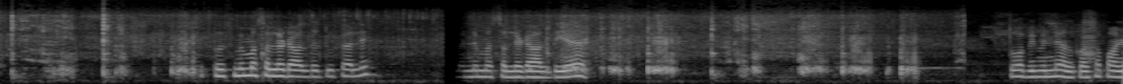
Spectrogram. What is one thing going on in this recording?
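A metal spatula scrapes and stirs in an iron wok.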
